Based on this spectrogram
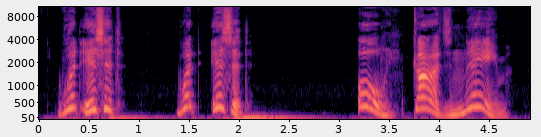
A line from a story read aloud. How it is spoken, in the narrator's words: She cried again and again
